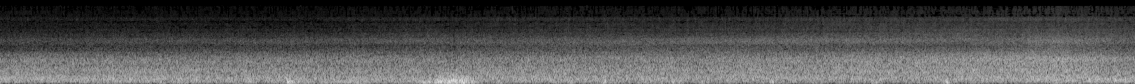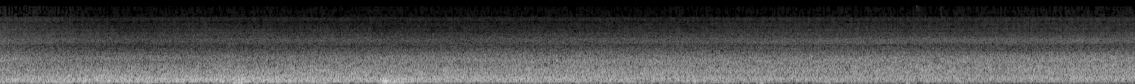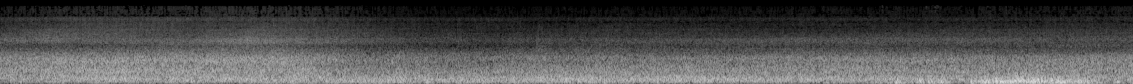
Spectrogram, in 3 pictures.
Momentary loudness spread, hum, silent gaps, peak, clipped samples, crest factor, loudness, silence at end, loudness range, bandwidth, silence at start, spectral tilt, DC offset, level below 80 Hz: 5 LU; none; none; -2 dBFS; under 0.1%; 16 dB; -20 LUFS; 0 s; 3 LU; 16.5 kHz; 0 s; -6.5 dB/octave; under 0.1%; -34 dBFS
